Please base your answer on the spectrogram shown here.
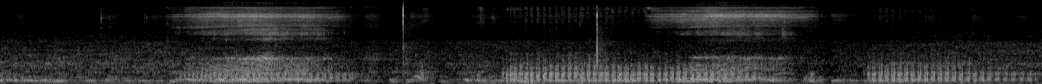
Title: |My dads snoring| ps: he asked me to do this once he falls asleep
